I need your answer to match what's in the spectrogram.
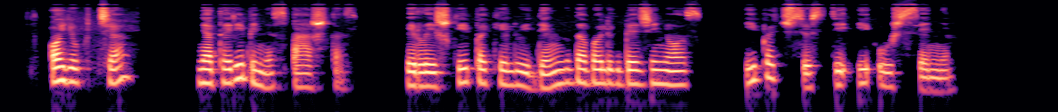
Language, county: Lithuanian, Šiauliai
